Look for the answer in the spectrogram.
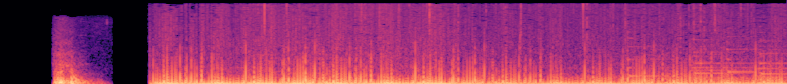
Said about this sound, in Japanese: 魔法で暖炉をつけて部屋を温め、そして台所に向かう。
